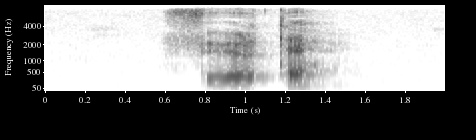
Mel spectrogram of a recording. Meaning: inflection of führen: 1. first/third-person singular preterite 2. first/third-person singular subjunctive II
- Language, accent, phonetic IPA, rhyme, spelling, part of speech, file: German, Austria, [ˈfyːɐ̯tə], -yːɐ̯tə, führte, verb, De-at-führte.ogg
